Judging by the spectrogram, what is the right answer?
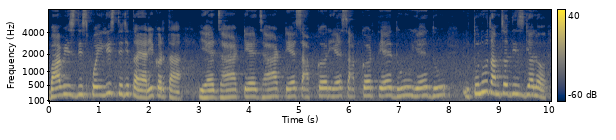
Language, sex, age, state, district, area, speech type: Goan Konkani, female, 45-60, Goa, Murmgao, rural, spontaneous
